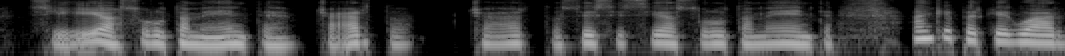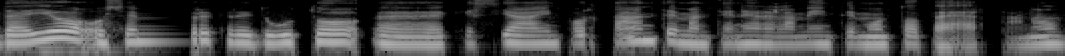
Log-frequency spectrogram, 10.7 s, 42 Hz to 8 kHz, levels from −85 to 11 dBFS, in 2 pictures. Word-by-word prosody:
Sì, - - 0
assolutamente, 130 -4 +1
certo, 135 0 -3 0.2
certo, 140 -1 -5
sì, 140 +4 0
sì, 145 +1 -8
sì 150 - -5
assolutamente. 135 -1 -1 0.4
Anche 220 +2 +4
perché, 185 -5 +1
guarda, 150 -2 +4
io 210 +7 +8
ho 200 -6 +4
sempre 170 +3 -2
creduto, 155 0 +2
ehm, 130 -3 0
che 140 - -14
sia 145 +2 -2
importante 145 +5 -2
mantenere 140 -1 -3
la 130 0 -6
mente 135 0 -8
molto 130 +1 -2
aperta, 130 -2 -6
no, 130 +3 -3
145 Hz, 140 wpm, -30 LUFS, 135-155 Hz, 0.4 s, io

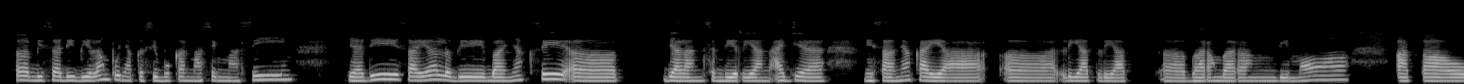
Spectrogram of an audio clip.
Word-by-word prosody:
eee, 200 -1 +2
bisa 185 +1 0
dibilang 185 +4 +1
punya 200 -5 -1
kesibukan 180 -1 -3
masing-masing. 195 +5 -2 0.6
Jadi 215 +7 +3
saya 190 +3 +2
lebih 175 -2 +3
banyak 170 +5 +1
sih, 245 -1 +5
eee, 170 -1 +2 0.5
jalan 170 -2 +2
sendirian 165 -2 +1
aja. 170 -1 0 0.4
Misalnya 170 +2 0
kayak, 160 -2 +2
eee, 160 -1 -1 0.2
lihat-lihat, 160 -2 0 0.3
eee, 155 -1 -1
barang-barang 160 0 -1
di 160 - -1
mall 205 +6 -1 0.5
atau, 165 0 +2
170 Hz, 100 wpm, -24 LUFS, 165-185 Hz, 0.6 s, sih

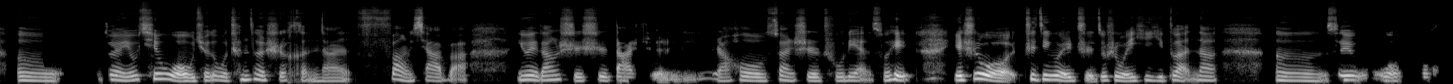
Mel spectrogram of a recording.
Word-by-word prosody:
嗯 180 -2 -1 0.6
对， 205 -4 +1
尤 190 +3 +1
其 235 +4 -1
我， 225 -10 +5
我 155 - +1
觉 170 +3 -3
得 205 - 0
我 180 - 0
真 215 +5 -2
的 220 -3 0
是 180 - -4
很 170 - -7
难 155 0 -6
放 210 -10 -5
下 175 -2 -2
吧。 200 - -7 0.5
因 205 - -1
为 210 -1 +4
当 200 +3 -1
时 170 -7 -3
是 180 +1 -2
大 180 0 -2 0.2
学 450 - -8
里， 265 - -9
然 165 -6 -5
后 175 -3 0
算 180 +1 -4
是 170 -1 -1
初 175 +2 -6
恋， 180 +2 -3
所 190 -2 -2
以 205 -3 +5 0.4
也 200 - +7
是 255 +6 +2
我 470 - +8
至 235 - +1
今 215 0 +4
为 170 -5 +6
止 170 - -2
就 185 - -1
是 190 0 +1
唯 160 -2 +3
一 175 +2 -4
一 175 - -1
段。 200 +4 -1
那， 190 -2 -2 0.6
嗯， 175 -4 -2
所 - - -3
以 205 - +7 0.2
我 170 -2 -2 0.2
我 170 - -8
会 170 - -19
185 Hz, 220 characters per minute, -22 LUFS, 170-205 Hz, 0.6 s, 我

